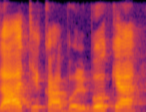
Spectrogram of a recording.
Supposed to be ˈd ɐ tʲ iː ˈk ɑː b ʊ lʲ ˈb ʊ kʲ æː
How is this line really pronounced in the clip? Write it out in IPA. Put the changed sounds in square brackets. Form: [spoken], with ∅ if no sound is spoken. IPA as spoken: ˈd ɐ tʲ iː ˈk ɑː b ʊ lʲ ˈb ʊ kʲ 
